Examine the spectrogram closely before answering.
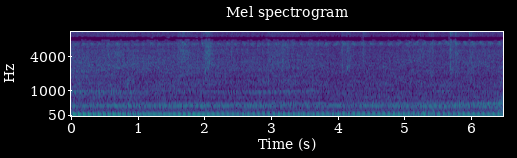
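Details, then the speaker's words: All-stock Yamaha Aerox scooter idling on ZIC M9 4AT 10W-40 fully synthetic oil, before a short rev: steady, even low thrumming pulse with no knocks or ticks; engine calm and quiet, like brand new. "Yan, tahimik ang makina, parang brand new pa rin."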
